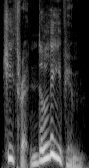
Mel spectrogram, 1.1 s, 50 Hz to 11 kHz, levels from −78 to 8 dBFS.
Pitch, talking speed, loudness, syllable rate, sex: 165 Hz, 270 wpm, -14 LUFS, 7.9 syllables/s, female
